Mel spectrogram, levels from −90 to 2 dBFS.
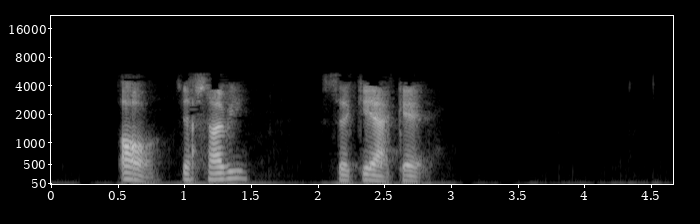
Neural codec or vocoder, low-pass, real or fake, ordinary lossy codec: codec, 16 kHz, 4.8 kbps, FACodec; 5.4 kHz; fake; MP3, 24 kbps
